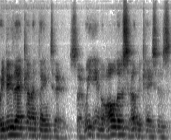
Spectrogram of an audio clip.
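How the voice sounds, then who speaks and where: The voice has a dark, mellow tone and a strong Southwest Virginia accent. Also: man. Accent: thick Southwest Virginia. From Southwest Virginia (Wise County). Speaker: former judge, legal aid lawyer. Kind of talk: ceremony speech. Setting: courthouse graduation ceremony. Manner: halting, many fillers.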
